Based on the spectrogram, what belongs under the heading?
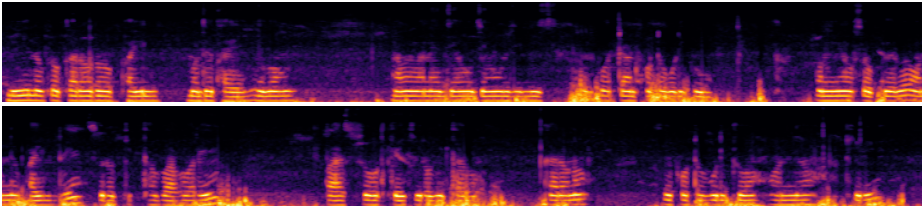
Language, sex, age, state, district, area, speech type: Odia, male, 18-30, Odisha, Nabarangpur, urban, spontaneous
